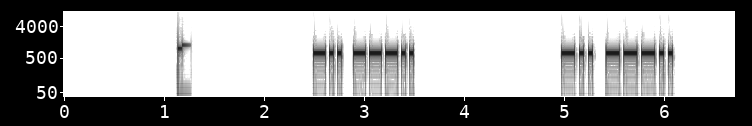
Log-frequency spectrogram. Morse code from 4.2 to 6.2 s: D8

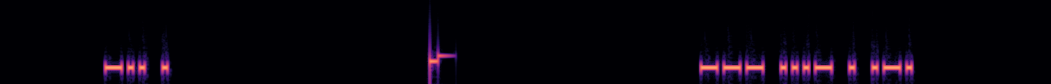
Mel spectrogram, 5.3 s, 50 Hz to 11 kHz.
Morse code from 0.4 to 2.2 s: DE

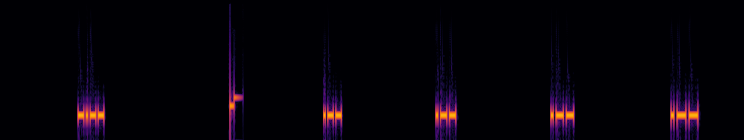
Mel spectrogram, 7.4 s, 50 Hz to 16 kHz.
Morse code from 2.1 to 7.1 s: WWWW

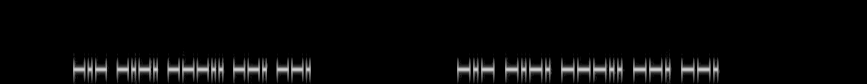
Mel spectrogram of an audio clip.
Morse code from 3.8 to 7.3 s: KC8GG

